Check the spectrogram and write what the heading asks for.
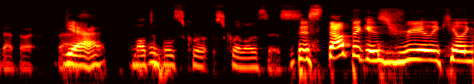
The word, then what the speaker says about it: sclerosis: end up bleeding too try to say it like scroll like i'm reading a story oh scrolls oh i see it multiple sclerosis oh i like it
